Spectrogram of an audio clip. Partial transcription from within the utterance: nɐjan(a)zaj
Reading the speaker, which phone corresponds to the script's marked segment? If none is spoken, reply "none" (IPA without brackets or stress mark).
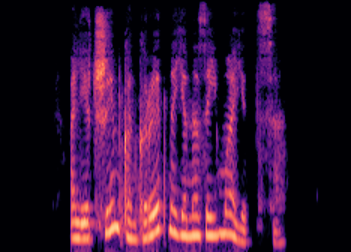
a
